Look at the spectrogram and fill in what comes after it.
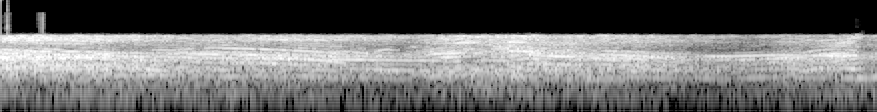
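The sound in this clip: Massed voices chant a religious salutation slogan to Imam Hussain in answer to a call at a religious gathering, a loud, sustained unison roar of many people that holds steady throughout.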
